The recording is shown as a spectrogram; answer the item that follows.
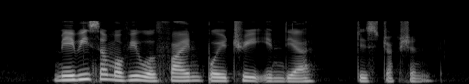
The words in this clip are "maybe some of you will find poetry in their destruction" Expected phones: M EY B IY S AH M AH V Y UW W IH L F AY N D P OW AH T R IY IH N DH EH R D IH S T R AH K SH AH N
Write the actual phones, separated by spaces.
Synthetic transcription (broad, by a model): M EY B IY S AH M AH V Y UW W IH L F AY N D P OW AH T R IY IH N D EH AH D IH S T R AH K SH AH N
